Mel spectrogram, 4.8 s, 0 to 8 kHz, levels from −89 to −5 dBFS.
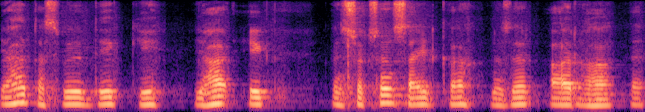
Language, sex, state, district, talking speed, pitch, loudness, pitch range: Hindi, male, Chhattisgarh, Raipur, 160 wpm, 140 Hz, -20 LUFS, 130-140 Hz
